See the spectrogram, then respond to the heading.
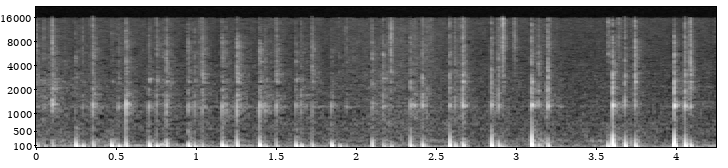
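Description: Fingertips and nails tap the screw-on metal lid and its rim on a small glass mason jar filled with something dark and glittery, held in one hand close to the microphone. Roughly 25 quick, dry taps land in an uneven rhythm, each a soft low thump with a faint metallic ping around 1.2 kHz that stops almost instantly.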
